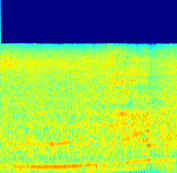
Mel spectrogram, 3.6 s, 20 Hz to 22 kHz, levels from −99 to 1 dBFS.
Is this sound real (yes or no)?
yes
